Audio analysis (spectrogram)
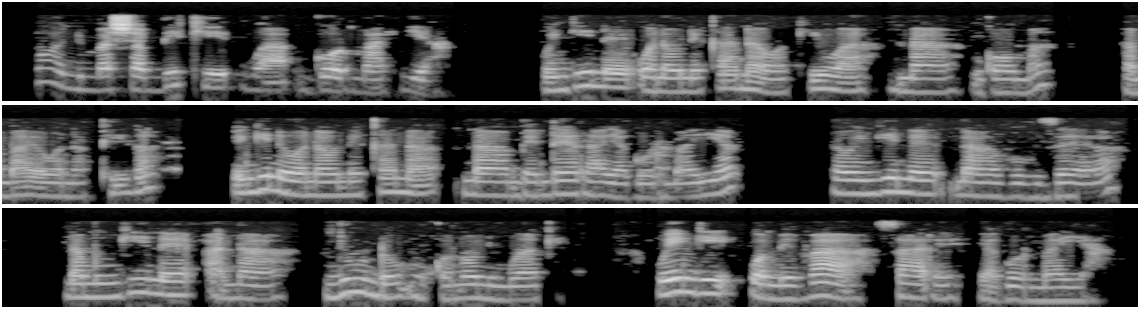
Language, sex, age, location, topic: Swahili, female, 36-49, Kisii, government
